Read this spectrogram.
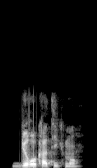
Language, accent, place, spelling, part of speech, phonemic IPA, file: French, France, Lyon, bureaucratiquement, adverb, /by.ʁo.kʁa.tik.mɑ̃/, LL-Q150 (fra)-bureaucratiquement.wav
- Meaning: bureaucratically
